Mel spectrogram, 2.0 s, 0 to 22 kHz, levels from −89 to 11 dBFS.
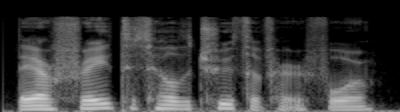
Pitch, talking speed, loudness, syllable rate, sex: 125 Hz, 300 wpm, -19 LUFS, 6.9 syllables/s, male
